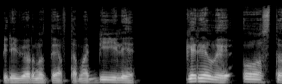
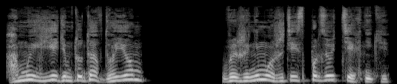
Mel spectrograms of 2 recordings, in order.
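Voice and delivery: higher female voice; young woman voice; 10 semitones higher than usual. Acted. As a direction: voice Grace, a little doubtful. Grace worried question.

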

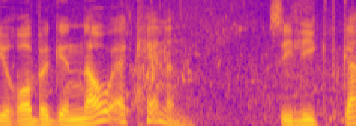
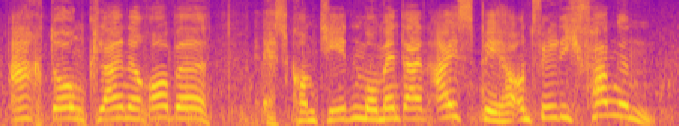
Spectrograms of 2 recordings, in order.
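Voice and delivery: high, loud shout; high-pitched alarm; urgent warning call; 13 semitones higher, 4 dB louder than usual. A narrator's reading. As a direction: shout a warning to the little one. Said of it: "ruft Kokosnuss".

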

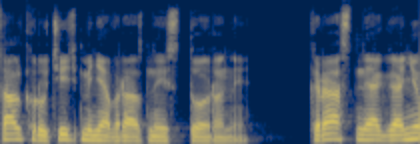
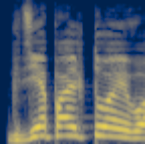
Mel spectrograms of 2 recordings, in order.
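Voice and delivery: higher and louder, insisting; louder demand; 9 semitones higher, 4 dB louder than usual. Acted. Grandmother repeats the demand for the coat, shouting. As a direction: shout the question now.

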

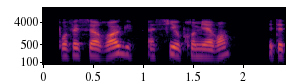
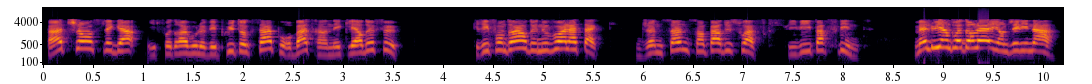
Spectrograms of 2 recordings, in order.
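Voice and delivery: high, loud play-by-play with taunts; gleeful partisan commentator; 8 semitones higher, 15 dB louder than usual. A narrator's reading. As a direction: taunt the rivals, then yell her on. Commentates and taunts as Lee Jordan. (commentateur railleur et survolté)

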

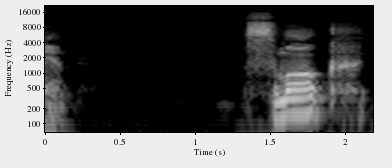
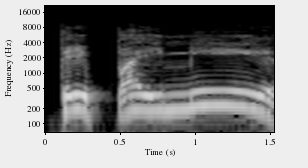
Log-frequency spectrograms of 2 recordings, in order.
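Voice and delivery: loud, high, drawn-out plea; heated cry; 7 semitones higher, 5 dB louder, much slower than usual. A narrator's reading. Wild man begging Kid to understand, crying out heatedly. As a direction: cry out with fervour, stretching it. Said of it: "с жаром выкрикнул он".

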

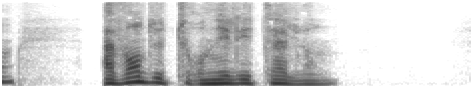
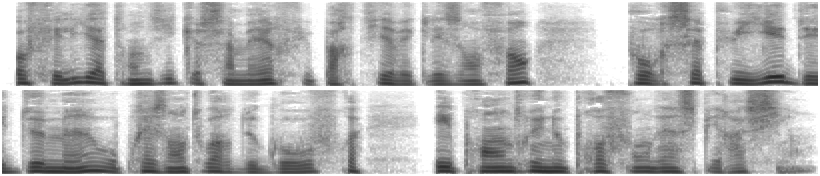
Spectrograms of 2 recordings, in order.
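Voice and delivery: usual speaking voice

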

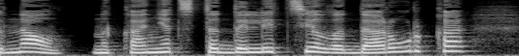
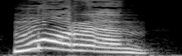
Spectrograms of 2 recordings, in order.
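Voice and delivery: calling out; 6 semitones higher, 5 dB louder than usual. A narrator's reading. Calling out to friend.

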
